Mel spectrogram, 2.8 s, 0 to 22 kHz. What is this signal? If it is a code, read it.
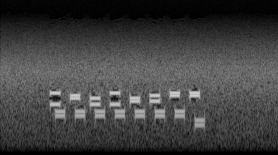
Multi-frequency trunk signalling (R2, with the far end's replies), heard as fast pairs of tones, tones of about 100 ms, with phone line noise. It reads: 76273500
